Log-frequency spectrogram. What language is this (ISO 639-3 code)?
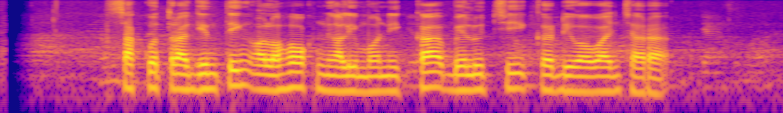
sun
